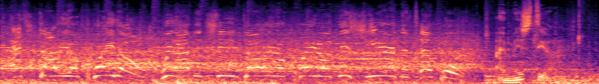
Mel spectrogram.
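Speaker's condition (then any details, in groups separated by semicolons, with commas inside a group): No condition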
